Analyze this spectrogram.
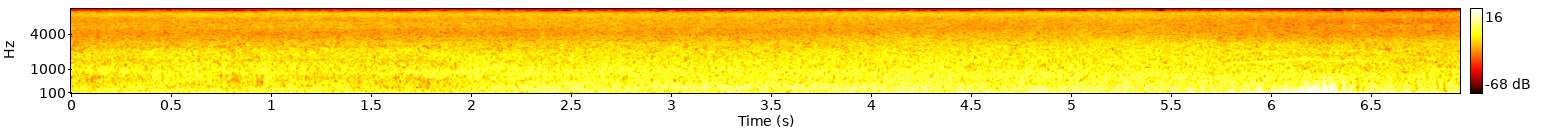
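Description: Ocean surf breaking on the beach, a steady wash of waves. A few low thuds on the microphone from about four seconds in, the loudest about six seconds in.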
